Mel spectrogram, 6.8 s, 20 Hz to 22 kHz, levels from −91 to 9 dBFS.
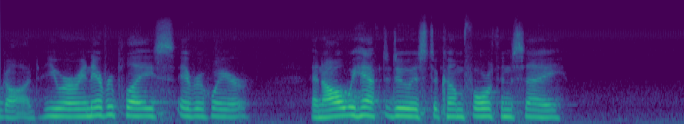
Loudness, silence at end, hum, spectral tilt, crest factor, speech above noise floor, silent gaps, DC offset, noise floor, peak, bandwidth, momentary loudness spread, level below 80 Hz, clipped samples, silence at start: -30 LUFS; 1.25 s; none; -7 dB/octave; 18 dB; 38 dB; none; under 0.1%; -67 dBFS; -12 dBFS; 11 kHz; 11 LU; -66 dBFS; under 0.1%; 0 s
